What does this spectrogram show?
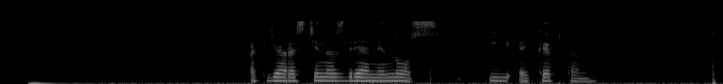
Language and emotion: Russian, neutral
